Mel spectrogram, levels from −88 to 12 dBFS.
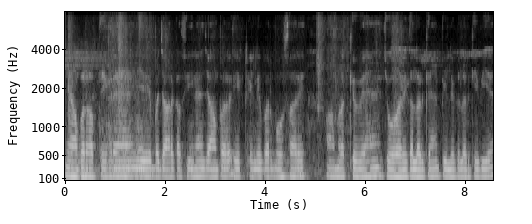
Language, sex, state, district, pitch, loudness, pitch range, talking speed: Hindi, male, Haryana, Rohtak, 130 Hz, -17 LUFS, 130-135 Hz, 225 wpm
